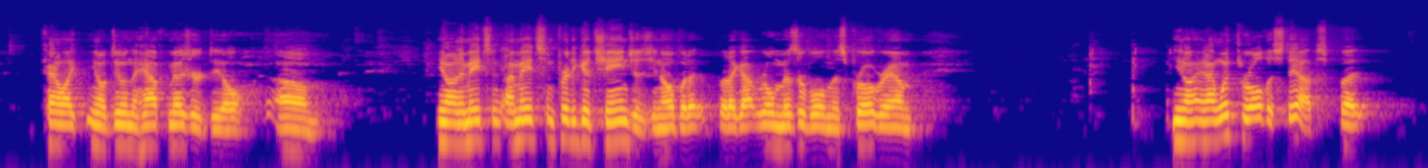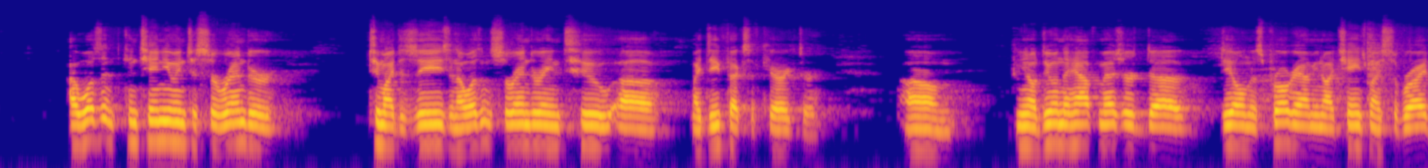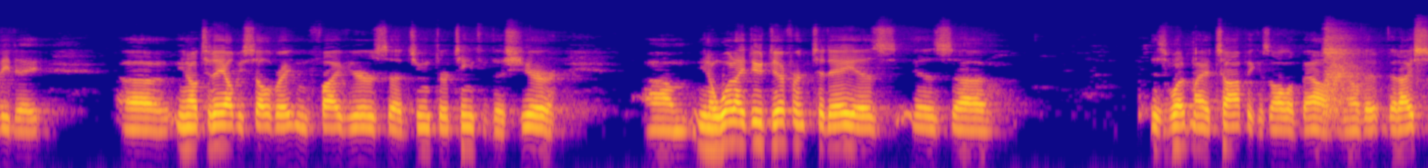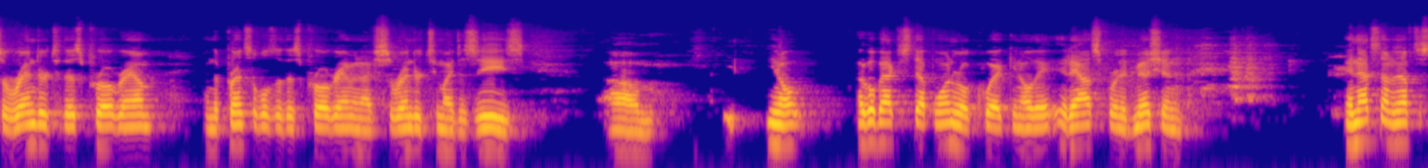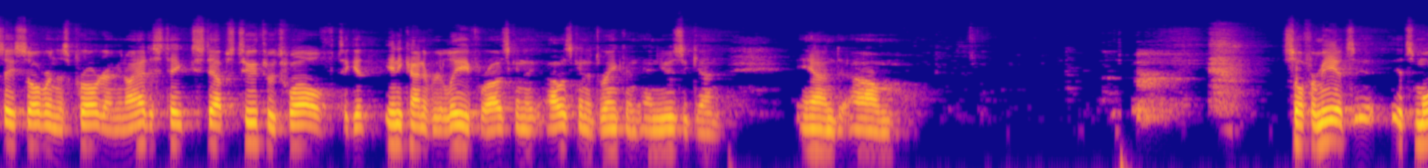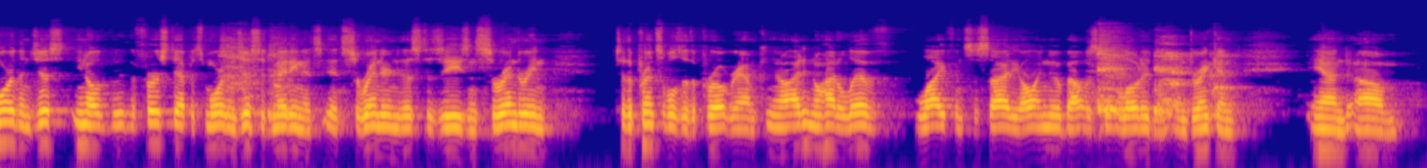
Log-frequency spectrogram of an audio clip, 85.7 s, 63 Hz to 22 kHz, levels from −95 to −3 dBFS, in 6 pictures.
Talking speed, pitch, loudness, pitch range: 175 wpm, 140 Hz, -18 LUFS, 130-155 Hz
